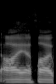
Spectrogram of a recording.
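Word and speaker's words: IAIFI: guess can tell you I aii pronounced IFI no one gets it right unless we tell you is the NSF aai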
